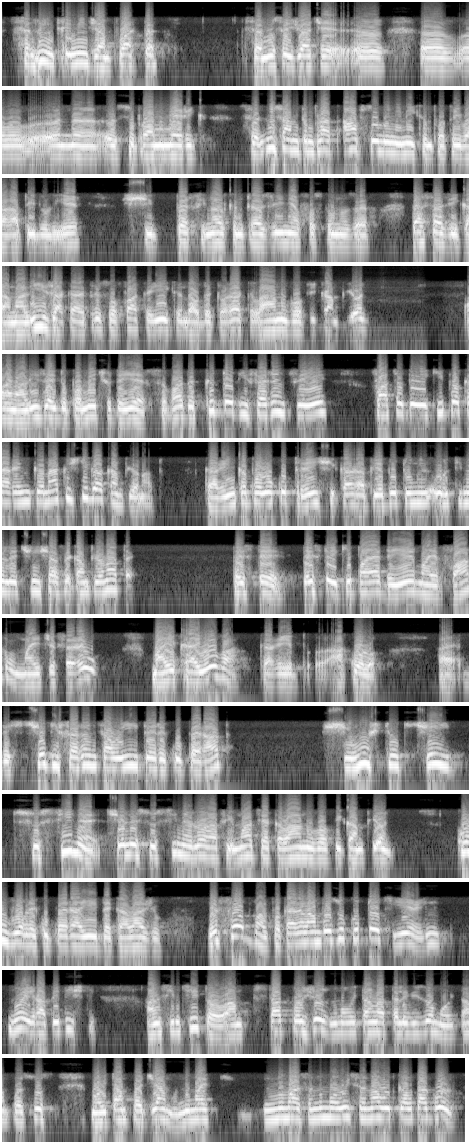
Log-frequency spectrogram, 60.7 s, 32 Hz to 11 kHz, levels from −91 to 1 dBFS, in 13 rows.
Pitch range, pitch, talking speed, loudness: 130-175 Hz, 155 Hz, 170 wpm, -7 LUFS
